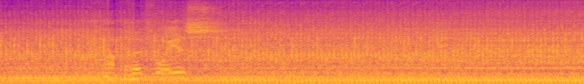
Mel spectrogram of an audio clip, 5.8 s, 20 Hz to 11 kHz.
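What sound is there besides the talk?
New Holland TC30 tractor 3-cylinder diesel engine idling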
